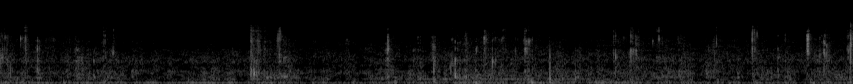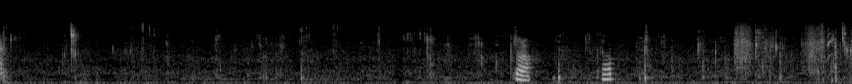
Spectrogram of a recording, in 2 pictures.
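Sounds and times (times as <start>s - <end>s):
loud crunches: 15.0s - 17.0s.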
